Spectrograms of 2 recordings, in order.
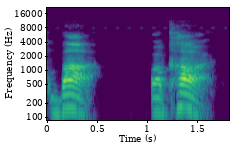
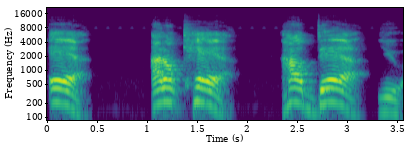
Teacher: We give it a little R sound, but in some places, they really don't give it an R sound.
